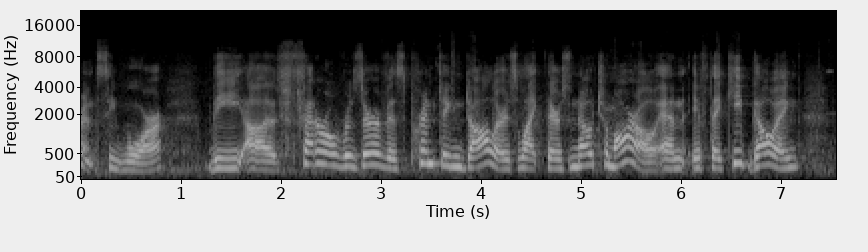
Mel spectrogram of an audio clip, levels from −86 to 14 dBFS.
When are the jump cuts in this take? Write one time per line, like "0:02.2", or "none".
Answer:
0:01.3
